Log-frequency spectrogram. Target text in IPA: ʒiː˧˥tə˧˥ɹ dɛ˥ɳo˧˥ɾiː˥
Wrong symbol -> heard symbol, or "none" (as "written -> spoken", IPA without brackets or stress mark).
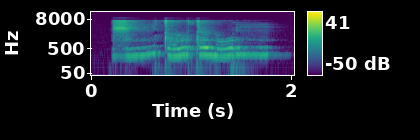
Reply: none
